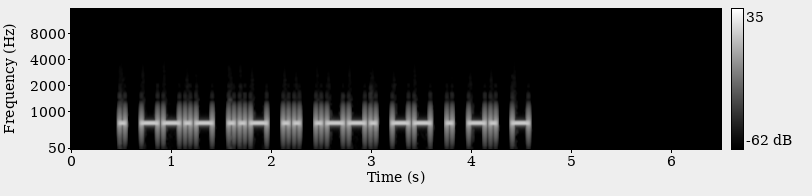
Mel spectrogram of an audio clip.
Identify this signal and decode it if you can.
Morse code, heard as a keyed tone, about 22 wpm, 700 Hz. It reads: EQUIPMENT
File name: practice / 22wpm / 9 Letter Words - First 3 Letters Given - 22wpm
